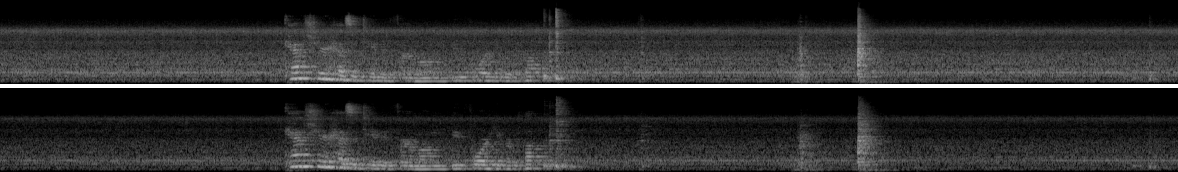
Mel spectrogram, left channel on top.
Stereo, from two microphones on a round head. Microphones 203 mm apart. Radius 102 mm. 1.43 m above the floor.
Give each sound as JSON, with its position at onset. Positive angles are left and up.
{"t": 2.8, "sound": "a woman speaking", "side_deg": 50, "distance_m": 3.0}
{"t": 5.4, "sound": "dishes clattering", "side_deg": 70, "distance_m": 1.2}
